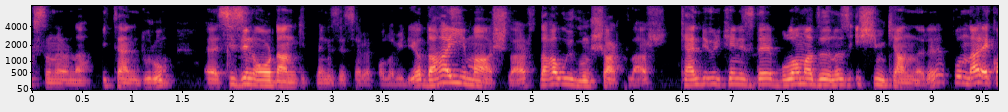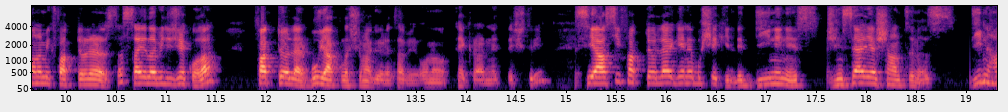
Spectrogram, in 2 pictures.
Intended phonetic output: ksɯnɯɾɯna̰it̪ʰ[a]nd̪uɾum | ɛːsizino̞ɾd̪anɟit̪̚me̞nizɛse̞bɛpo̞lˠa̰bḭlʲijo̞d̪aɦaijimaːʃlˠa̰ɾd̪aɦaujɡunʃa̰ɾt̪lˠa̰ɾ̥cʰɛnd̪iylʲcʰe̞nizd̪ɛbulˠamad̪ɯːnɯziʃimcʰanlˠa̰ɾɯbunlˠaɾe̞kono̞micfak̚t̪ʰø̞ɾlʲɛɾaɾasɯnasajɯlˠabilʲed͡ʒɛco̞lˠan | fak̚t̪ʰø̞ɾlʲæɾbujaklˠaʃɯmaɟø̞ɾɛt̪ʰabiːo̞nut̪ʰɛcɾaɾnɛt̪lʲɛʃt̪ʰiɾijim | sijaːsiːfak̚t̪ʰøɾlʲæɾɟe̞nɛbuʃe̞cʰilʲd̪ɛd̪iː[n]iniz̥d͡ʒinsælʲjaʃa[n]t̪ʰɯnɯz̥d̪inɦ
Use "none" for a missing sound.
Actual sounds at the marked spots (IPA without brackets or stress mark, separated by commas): æ, n, n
